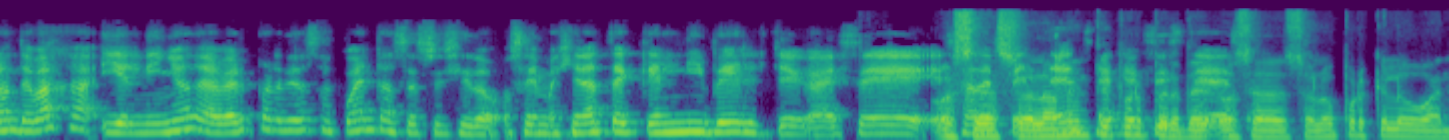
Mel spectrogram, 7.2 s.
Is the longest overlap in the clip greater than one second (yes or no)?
yes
